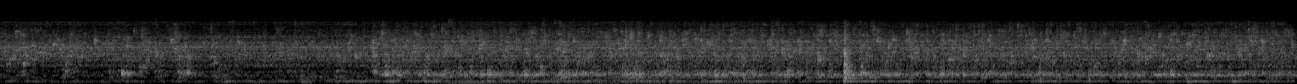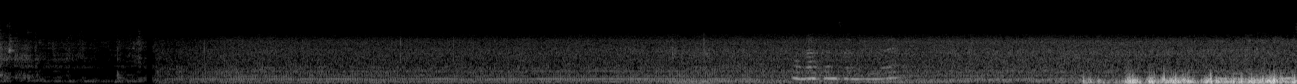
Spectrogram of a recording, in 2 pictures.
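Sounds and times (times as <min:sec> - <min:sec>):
tap water running into sink: 0:00.0 - 0:14.4
steady low hum: 0:14.5 - 0:25.9.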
